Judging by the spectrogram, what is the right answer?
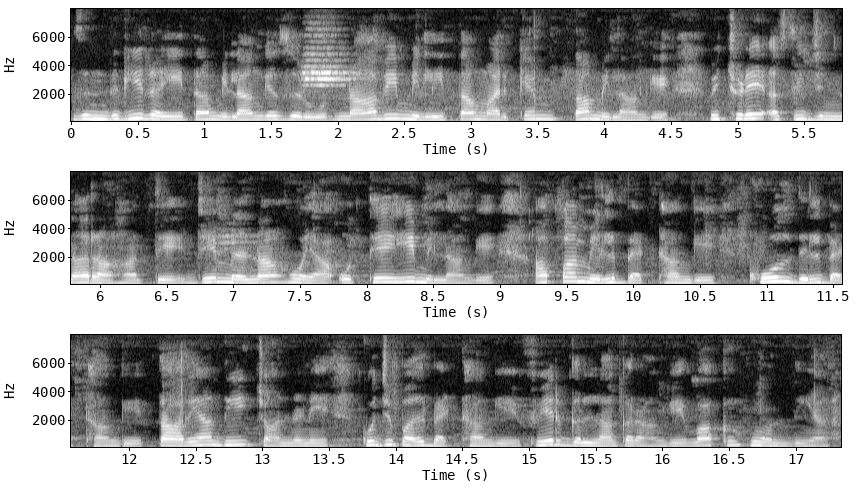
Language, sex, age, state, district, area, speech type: Punjabi, female, 18-30, Punjab, Tarn Taran, urban, spontaneous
